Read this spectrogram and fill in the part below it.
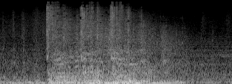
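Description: Gunfire in the factory-building video game Satisfactory: a loud burst of rapid shots lasting over a second, close and dense, then fading into quieter ambient game sound.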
